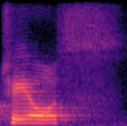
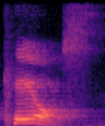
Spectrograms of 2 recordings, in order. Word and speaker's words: chaos: state of not chaos people not chase chaos it's a state of chaos the CH there has got a cop sound and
